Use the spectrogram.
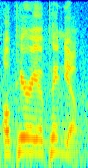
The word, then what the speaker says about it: Piriyapinyo: Once again, the name begins with a P, but it's pronounced Piriyapinyo.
